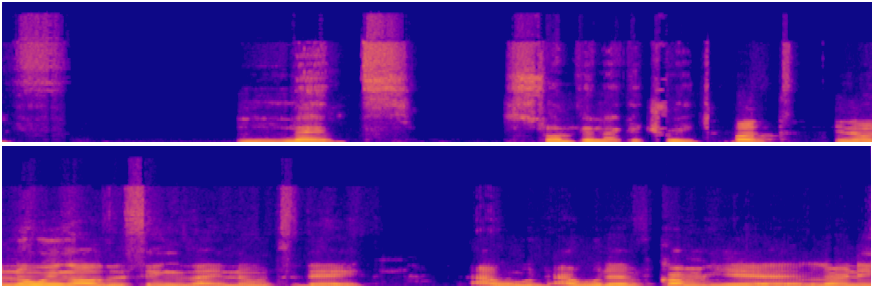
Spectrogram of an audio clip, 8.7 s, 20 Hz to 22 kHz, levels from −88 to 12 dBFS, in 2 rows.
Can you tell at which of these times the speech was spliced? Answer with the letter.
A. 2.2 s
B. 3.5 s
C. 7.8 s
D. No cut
B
